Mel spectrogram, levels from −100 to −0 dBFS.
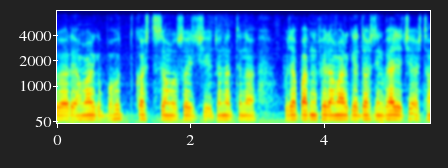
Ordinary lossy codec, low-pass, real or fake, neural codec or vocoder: none; 7.2 kHz; real; none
